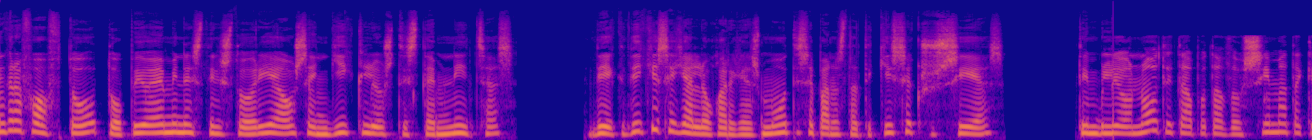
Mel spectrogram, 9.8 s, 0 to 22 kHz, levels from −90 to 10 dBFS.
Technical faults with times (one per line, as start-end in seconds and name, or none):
8.35-9.85 input switched to a poorer device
